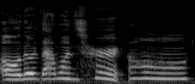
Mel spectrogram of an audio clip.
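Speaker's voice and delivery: high, cooing mock sympathy; imitated pitying aliens. Retelling the movie's cute aliens scene, mock pity. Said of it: "And they're like".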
